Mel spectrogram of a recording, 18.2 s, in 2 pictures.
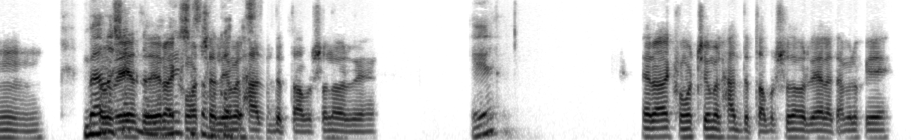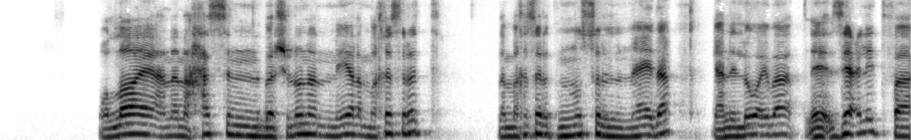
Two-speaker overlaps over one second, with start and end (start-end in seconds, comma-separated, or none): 1.0-2.7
